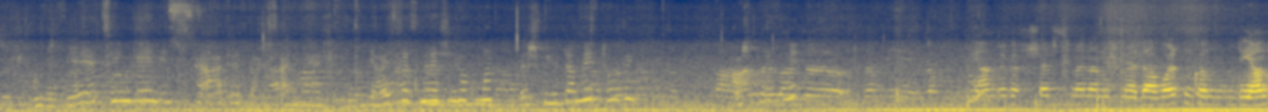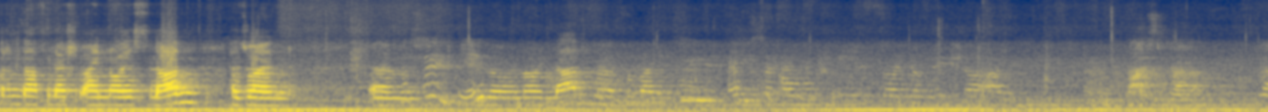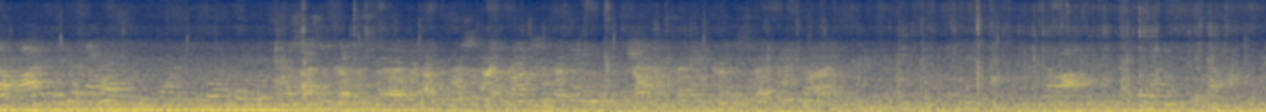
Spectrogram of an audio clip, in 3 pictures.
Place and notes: Der Leerstand spricht. Bad Orb, Refugees - Leerstandwalkback
'Der Leerstand spricht': From the street musicians a walk back down Hauptstrasse. The moderator is interviewing a youth, who proposes to use the empty houses for refugrees. Binaural recording
Bad Orb, Germany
